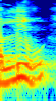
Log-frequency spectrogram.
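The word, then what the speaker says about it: leave: आपको याद हो जाए एल ई एवी ई इसका उच्चारण हो जाएगा देखिए एल से ल लिखेंगे और ई ए आया उसको उच्चारण बड़ी ई के रूप में व से व हो जाएगा लीव लीव मीस होता है दोस्तों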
